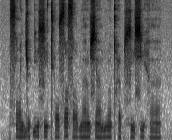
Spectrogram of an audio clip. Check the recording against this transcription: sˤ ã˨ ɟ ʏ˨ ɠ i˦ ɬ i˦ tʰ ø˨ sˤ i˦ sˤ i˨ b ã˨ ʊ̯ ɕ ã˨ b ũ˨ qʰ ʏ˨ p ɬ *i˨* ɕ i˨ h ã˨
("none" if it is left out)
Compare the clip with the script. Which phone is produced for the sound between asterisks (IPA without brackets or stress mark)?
i˨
